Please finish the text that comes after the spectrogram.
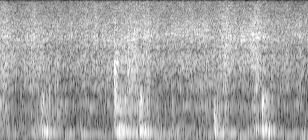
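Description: Masala pasta sautéed in a pan over a low gas flame, a soft steady sizzle broken by a few close utensil scrapes and stirs, with no voices.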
